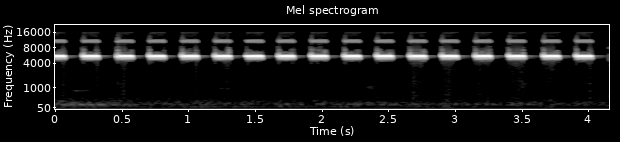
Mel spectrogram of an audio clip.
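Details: Rhythmic shrill pulses from a male cricket, about four chirps each second, evenly timed in an otherwise quiet background.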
